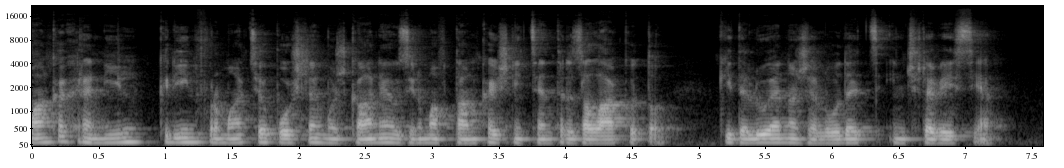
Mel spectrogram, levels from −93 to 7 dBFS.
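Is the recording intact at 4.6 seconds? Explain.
Yes, the audio is intact at 4.6 seconds, with no dropout, glitch or other technical fault heard at that moment.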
